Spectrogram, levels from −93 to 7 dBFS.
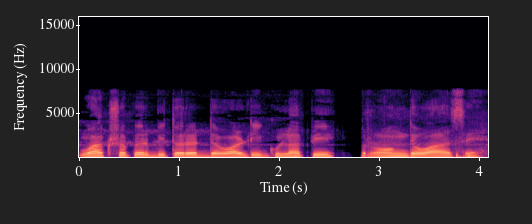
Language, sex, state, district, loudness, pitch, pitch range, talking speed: Bengali, male, Assam, Hailakandi, -15 LUFS, 160 Hz, 145-170 Hz, 100 wpm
